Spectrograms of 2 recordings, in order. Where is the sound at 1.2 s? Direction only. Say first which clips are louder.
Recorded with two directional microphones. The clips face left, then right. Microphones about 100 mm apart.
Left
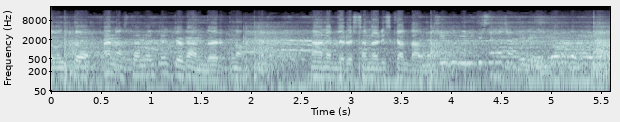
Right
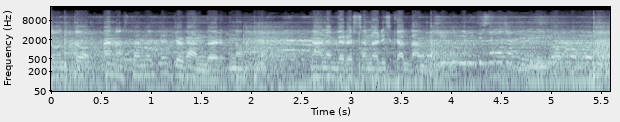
Even; 15° left (ahead or behind).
